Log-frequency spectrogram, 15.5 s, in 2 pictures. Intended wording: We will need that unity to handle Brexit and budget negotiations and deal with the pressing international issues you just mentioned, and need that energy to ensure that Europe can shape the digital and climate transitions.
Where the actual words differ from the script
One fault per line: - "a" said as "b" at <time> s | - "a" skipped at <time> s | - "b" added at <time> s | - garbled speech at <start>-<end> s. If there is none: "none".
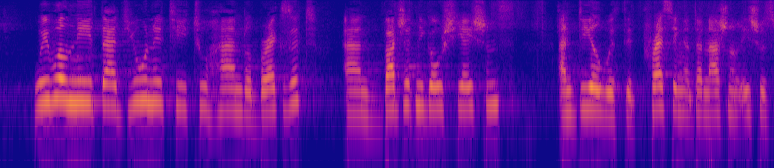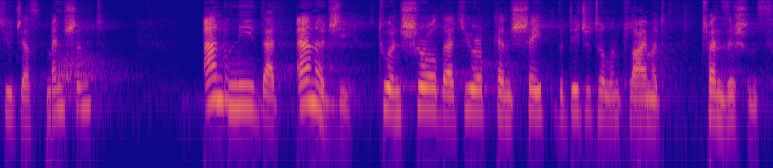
none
